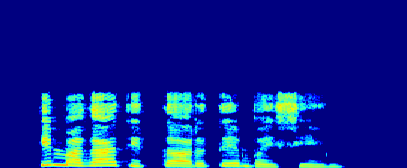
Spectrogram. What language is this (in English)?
Kalenjin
